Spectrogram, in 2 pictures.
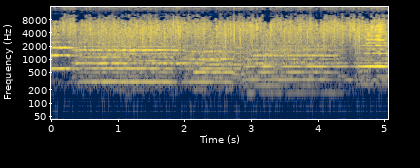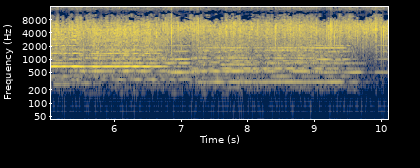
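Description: Orchestral passage from a 78 rpm gramophone record: the orchestra holds sustained chords that change every second or so, with no voice. Steady surface hiss and crackle from the disc run underneath.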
